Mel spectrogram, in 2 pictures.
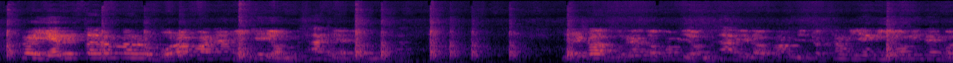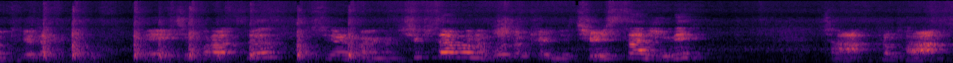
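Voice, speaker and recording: A man teaching high school chemistry in a classroom, quizzing his students with frequent questions. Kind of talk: classroom lecture. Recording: echoey classroom from far off, faint hiss.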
